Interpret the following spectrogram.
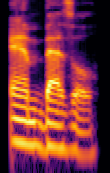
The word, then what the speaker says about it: embezzle: To embezzle, this verb has 3 syllables, and the stress is on that second syllable. Embezzle.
